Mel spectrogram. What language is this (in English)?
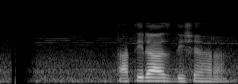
Bangla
